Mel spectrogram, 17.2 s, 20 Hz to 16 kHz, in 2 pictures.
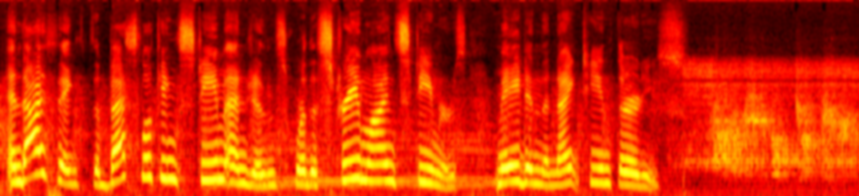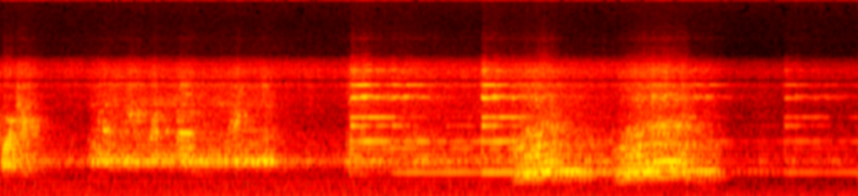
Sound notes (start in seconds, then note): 7.2 voiceover; 12.1 bell clanging; 13.7 horn blowing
